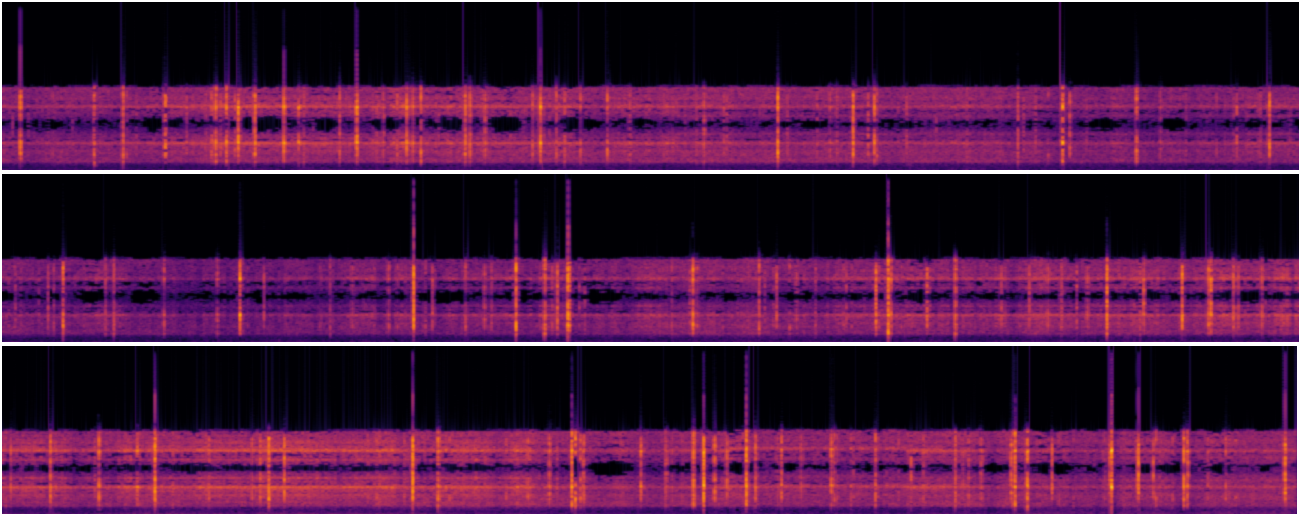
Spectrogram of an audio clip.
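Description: Water drops from storm rain or spray ticking irregularly against the camera, several sharp ticks a second, over a steady hiss of hurricane wind and surf. A low rumble swells briefly a little past the middle.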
